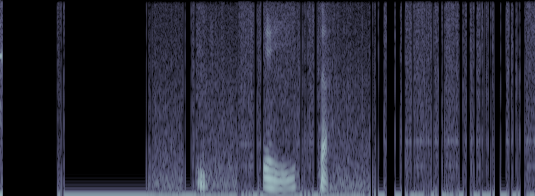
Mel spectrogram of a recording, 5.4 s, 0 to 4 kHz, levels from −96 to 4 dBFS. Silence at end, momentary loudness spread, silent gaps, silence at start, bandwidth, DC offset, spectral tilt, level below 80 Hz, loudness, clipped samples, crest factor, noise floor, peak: 0 s; 22 LU; 0.02-0.57 s, 3.86-3.95 s, 4.01-4.05 s, 4.38-4.42 s, 4.66-4.70 s, 4.94-5.00 s, 5.20-5.24 s; 0 s; 4 kHz; 0.4%; -6.5 dB/octave; -56 dBFS; -37 LUFS; under 0.1%; 26 dB; under -90 dBFS; -14 dBFS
